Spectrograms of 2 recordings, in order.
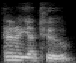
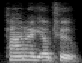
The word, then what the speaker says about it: Panayiotou: I believe that the correct pronunciation, and he can correct me, is Panayiotou. Panayiotou.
